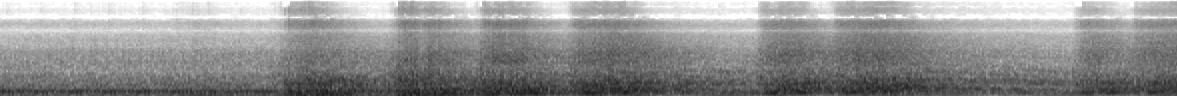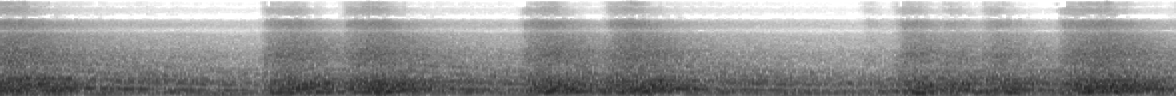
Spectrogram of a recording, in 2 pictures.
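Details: Replacement engine for Farmer Phil's Chieftain tank, test-run before fitting: deep, steady diesel idle with clean, repeated rev bursts that rise and fall smoothly, no knocks or misses; a healthy engine.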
